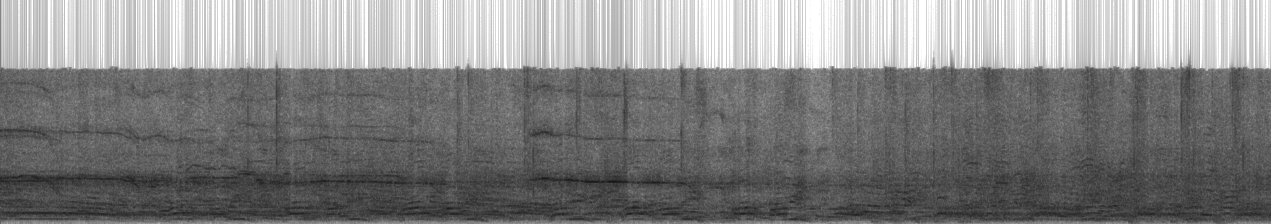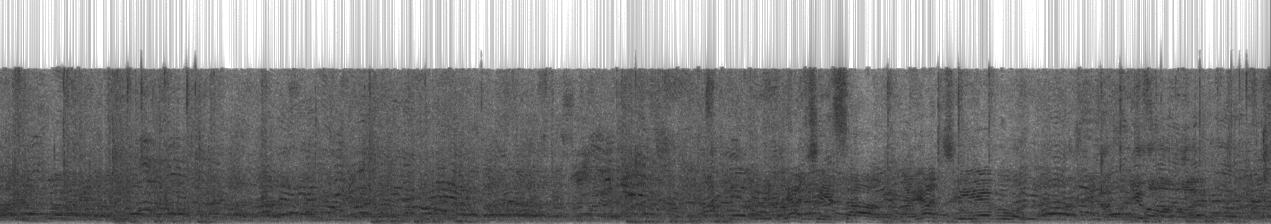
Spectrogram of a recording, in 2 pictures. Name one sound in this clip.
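A large crowd sings and chants loudly in an open stadium.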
